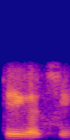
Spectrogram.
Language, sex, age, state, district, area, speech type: Odia, male, 45-60, Odisha, Rayagada, rural, conversation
